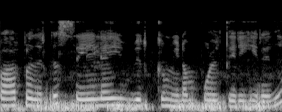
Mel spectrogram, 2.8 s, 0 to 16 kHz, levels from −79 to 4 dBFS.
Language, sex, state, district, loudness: Tamil, female, Tamil Nadu, Namakkal, -14 LUFS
